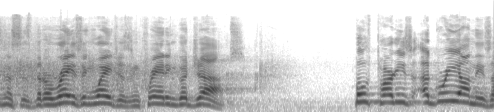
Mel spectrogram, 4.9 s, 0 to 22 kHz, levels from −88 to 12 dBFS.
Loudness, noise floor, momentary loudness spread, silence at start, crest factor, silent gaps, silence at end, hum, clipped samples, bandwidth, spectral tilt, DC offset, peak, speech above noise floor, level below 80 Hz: -21 LUFS; -60 dBFS; 7 LU; 0 s; 16 dB; none; 0 s; none; under 0.1%; 14 kHz; -4.5 dB/octave; under 0.1%; -6 dBFS; 39 dB; -66 dBFS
